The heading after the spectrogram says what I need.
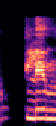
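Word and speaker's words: क्लीं: माता तो यहां पर यह ल जो है ये ज्यादातर अकेला लम ऐसा बीज मतलब गायन इसका उच्चारण नहीं किया जाता है क से जुड़ा जाता है तो क से जब जोड़ते तो क्लिम हो जाता है तो क्लिम करके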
